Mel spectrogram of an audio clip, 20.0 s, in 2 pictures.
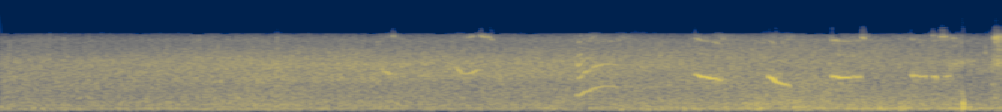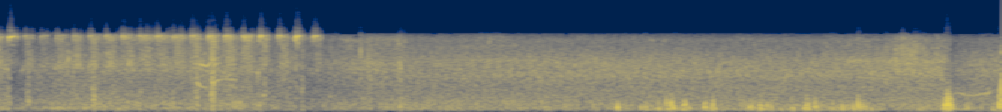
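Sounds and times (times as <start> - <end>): birds chirping: 7.0 - 13.6.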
